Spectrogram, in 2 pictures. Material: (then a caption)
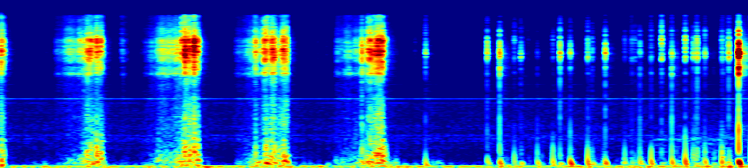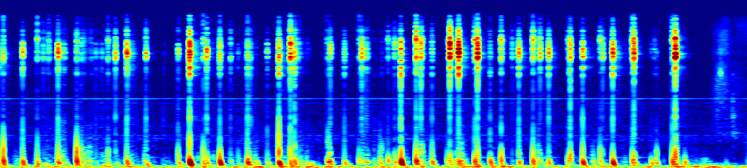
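Glitter. A small red Christmas bauble with a rough glitter coating is held in both hands while long red nails work its surface. Four slow, rasping scratches across the glitter are followed by a long run of quick, dry, close-up taps and scrapes that stay soft and low-pitched throughout.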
